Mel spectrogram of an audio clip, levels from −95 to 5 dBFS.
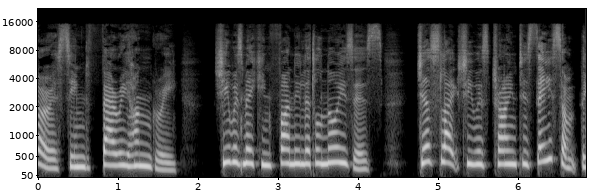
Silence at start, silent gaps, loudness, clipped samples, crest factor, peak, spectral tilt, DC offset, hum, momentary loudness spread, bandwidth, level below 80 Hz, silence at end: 0 s; 2.14-2.19 s, 4.63-4.69 s; -19 LUFS; under 0.1%; 16 dB; -4 dBFS; -4 dB/octave; under 0.1%; none; 9 LU; 15.5 kHz; -74 dBFS; 0 s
